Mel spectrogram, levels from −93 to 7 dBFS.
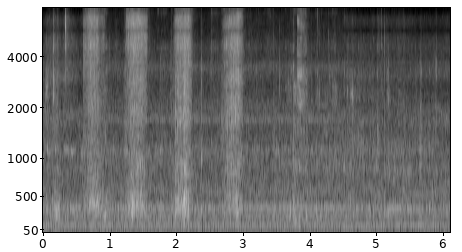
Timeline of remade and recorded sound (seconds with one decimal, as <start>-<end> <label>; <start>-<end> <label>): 0.0-0.8 remade; 0.8-4.5 recorded; 4.5-6.1 remade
